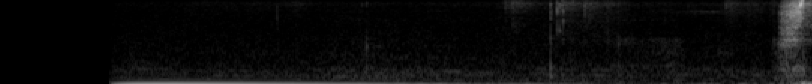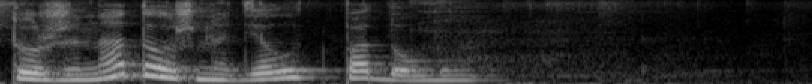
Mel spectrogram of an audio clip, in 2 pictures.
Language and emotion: Russian, positive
